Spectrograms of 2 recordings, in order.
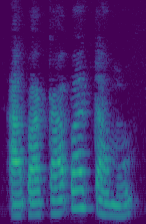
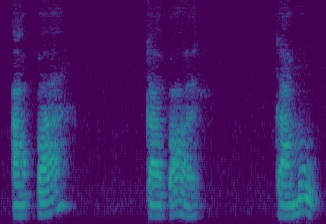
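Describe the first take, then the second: First: Said in the usual way. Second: "Apa kabar kamu?" with long gaps between words. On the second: Shown as a demonstration. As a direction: give each word on its own for learners. Teacher breaks phrase up for learners.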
